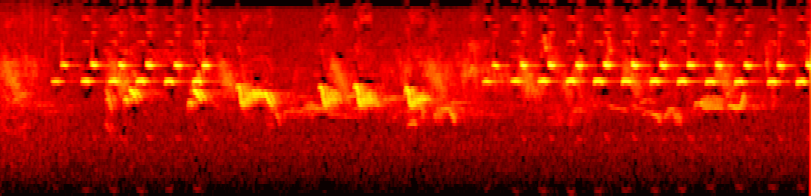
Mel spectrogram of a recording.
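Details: Birds in song on a spring morning in Brittany, opening with quick high pulses, then a middle stretch of sweeping warbled phrases before the steady, rapid two-note repetition returns.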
